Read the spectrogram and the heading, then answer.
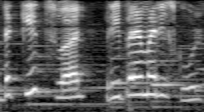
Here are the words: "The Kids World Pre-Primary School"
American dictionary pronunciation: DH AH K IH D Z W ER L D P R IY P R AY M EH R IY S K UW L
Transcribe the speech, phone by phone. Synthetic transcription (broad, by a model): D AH K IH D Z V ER D P R IY P R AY M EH R IY S K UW L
